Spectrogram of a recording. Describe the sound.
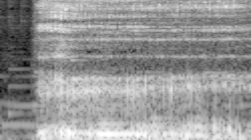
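A voice imitates the big growl of a huge purple hot dog monster: one long, low, rumbling roar that starts abruptly and holds steady and loud for about two seconds, with a gravelly, throaty texture.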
